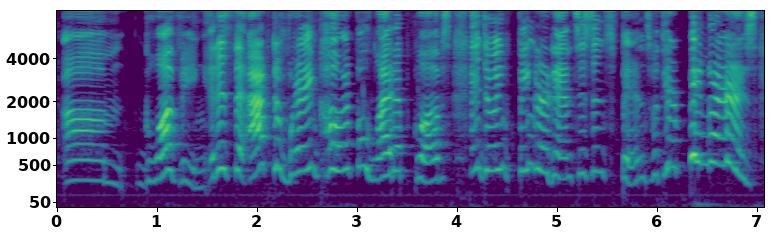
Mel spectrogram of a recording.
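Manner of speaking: loud, high-pitched indignant rant; exasperated explaining. Real, not acted. Streamer defends gloving to chat, exasperated.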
